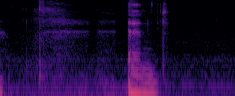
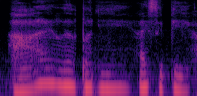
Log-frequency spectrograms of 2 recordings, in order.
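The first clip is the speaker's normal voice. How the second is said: cutesy greeting; 6 semitones higher than usual. Real, not acted.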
